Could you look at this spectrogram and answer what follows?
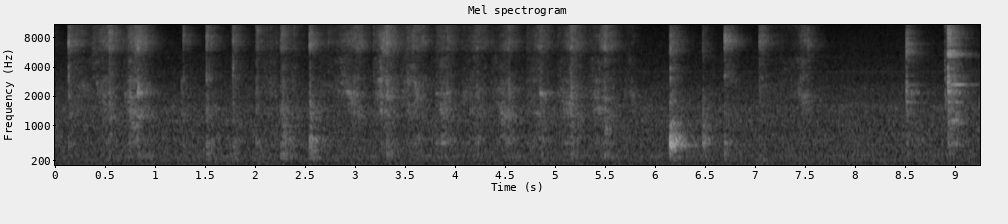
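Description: Peanut butter cookie dough is worked by hand in a bowl, heard as soft, irregular scraping and knocking strokes repeating at a quiet, close level.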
